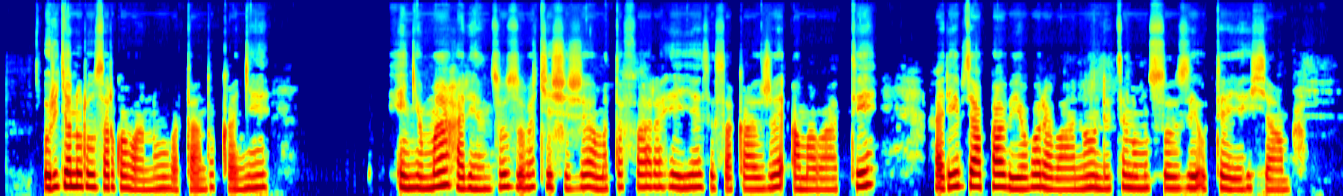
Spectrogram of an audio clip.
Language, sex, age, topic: Kinyarwanda, female, 18-24, government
